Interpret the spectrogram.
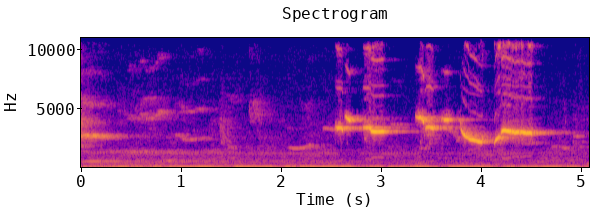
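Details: Orange-headed thrush singing soft whistles at first, then louder varied phrases with downward slurs and a rising whistle near the end.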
